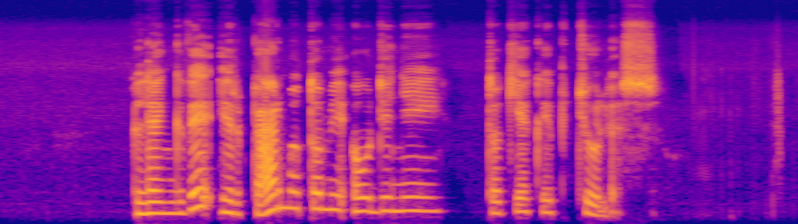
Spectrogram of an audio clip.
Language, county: Lithuanian, Vilnius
